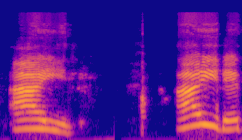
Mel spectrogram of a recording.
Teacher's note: también tengo vocal abierta más vocal cerrada ninguna está tildada entonces las uno hay y forman una sola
